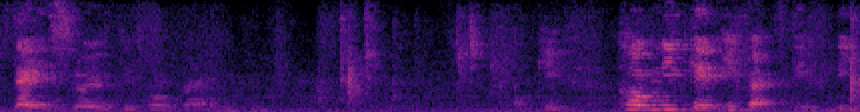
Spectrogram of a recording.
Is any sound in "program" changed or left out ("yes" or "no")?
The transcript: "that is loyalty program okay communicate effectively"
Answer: yes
